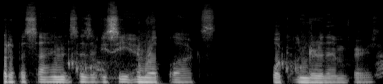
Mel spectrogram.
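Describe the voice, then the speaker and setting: A man's voice: fairly low pitch, flat delivery, fairly quick, mellow, no echo. A man chatting casually and jokingly while playing a game with friends. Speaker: player in a Minecraft roleplay group. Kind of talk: casual gaming chat.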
